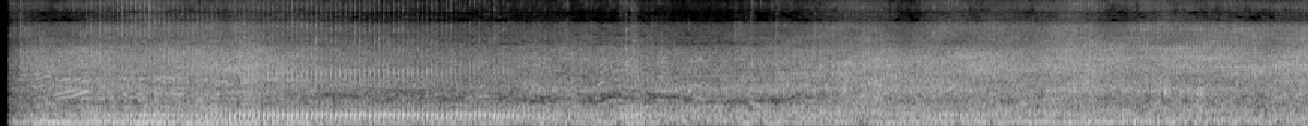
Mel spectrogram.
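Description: Steady roadside ambience: a motor vehicle engine running, with people's voices in the background.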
